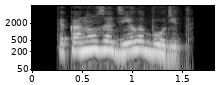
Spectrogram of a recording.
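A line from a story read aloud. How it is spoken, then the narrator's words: Sighing. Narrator (Russian): вздохнул Егор Петрович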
